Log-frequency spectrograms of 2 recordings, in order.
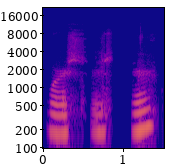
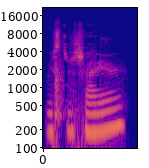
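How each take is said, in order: First: Worcestershire slurred slowly as "wer-sher-er", syllables dropped; stumbling mispronunciation. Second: Worcestershire repeated as "wiss-ter-shy-er", all syllables clear; corrected pronunciation. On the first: Real, not acted. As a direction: drag out Worcestershire, mangling it into three blurred syllables. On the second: Shown as a demonstration. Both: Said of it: "it's so hard to pronounce".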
